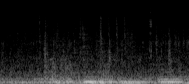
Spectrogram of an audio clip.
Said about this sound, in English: drove through the rain for 6 straight hours.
